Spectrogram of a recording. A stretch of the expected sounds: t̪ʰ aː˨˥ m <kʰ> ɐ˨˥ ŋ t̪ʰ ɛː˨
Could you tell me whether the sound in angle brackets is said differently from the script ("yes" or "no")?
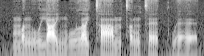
yes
